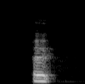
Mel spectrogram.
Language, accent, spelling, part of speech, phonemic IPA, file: French, Canada, oeufs, noun, /ø/, LL-Q150 (fra)-oeufs.wav
- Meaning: nonstandard spelling of œufs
